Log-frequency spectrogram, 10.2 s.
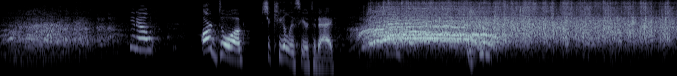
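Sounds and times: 
laughter: 0.0 - 1.9
speech: 3.2 - 5.5
audience clapping: 5.4 - 10.1.

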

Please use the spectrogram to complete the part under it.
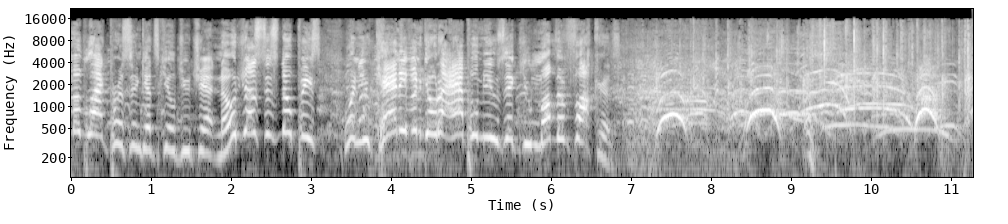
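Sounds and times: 
laughter: 0.0 - 9.6
speech: 0.1 - 8.2
audience applause: 7.2 - 11.2.

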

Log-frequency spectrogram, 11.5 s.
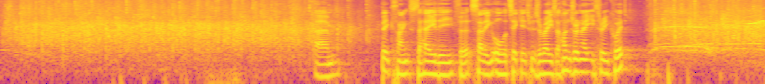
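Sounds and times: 
audience applause: 0.0 - 5.7, 9.7 - 11.4
speech: 4.7 - 9.8.

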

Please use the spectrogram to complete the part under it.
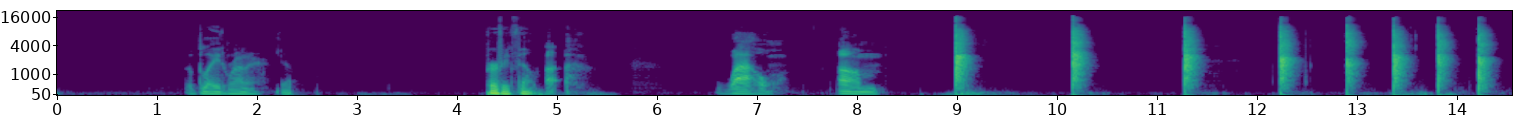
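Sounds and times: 
speech: 1.3 - 2.4, 4.3 - 5.3, 6.6 - 8.3
hand clapping: 9.0 - 9.3, 10.1 - 10.4, 11.2 - 11.6, 12.2 - 14.5.

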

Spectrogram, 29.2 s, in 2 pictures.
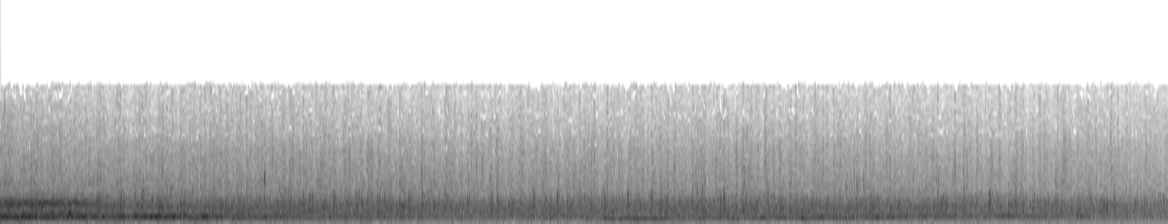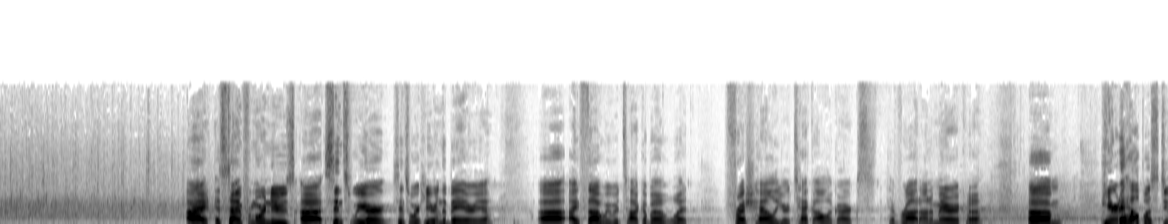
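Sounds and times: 
cheers and whistles: 0.0 - 4.8, 7.1 - 14.0
large audience applause: 0.0 - 17.7
speech: 16.9 - 29.1.

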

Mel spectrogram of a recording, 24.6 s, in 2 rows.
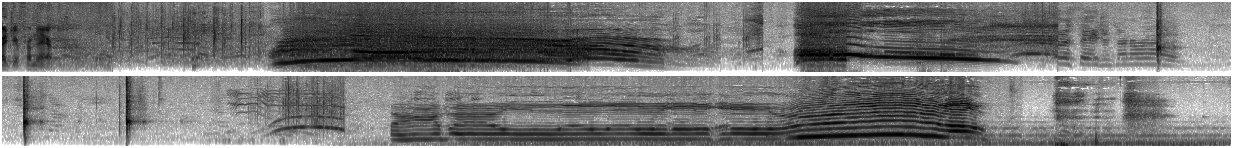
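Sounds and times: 
speech: 0.0 - 0.8, 2.7 - 3.0
person imitating a Sasquatch call: 2.7 - 6.8, 7.9 - 10.6, 16.2 - 24.1
short rising whoop: 2.7 - 6.9, 8.0 - 10.6, 15.0 - 15.8, 17.3 - 24.2.

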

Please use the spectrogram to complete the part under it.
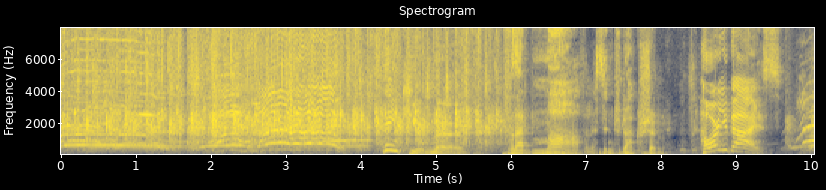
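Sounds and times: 
crowd cheering: 0.0 - 6.2, 9.6 - 10.0
audience applause for a comedian: 0.0 - 6.3
speech: 4.3 - 10.0.

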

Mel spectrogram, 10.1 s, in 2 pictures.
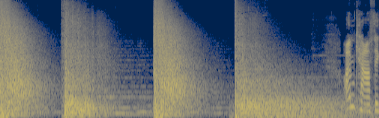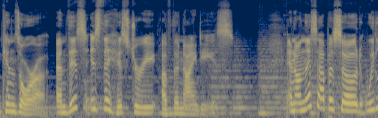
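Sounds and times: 
shotgun blasts: 0.0 - 4.2
speech: 4.6 - 10.1.

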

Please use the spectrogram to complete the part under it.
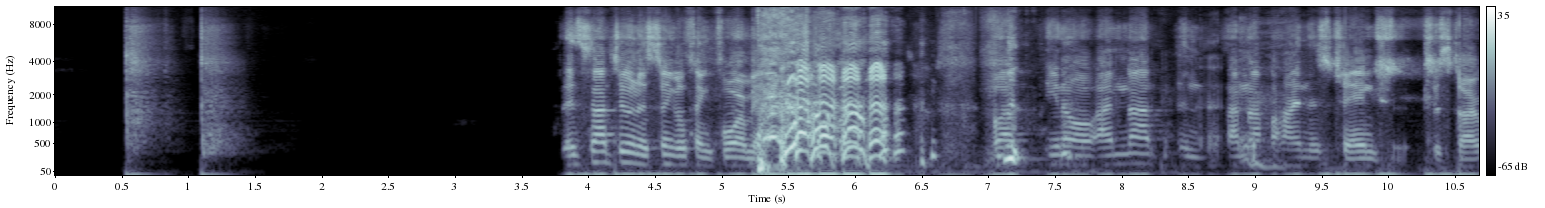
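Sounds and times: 
hand claps: 0.5 - 1.4
speech: 3.8 - 10.6
laughter: 5.2 - 9.4.

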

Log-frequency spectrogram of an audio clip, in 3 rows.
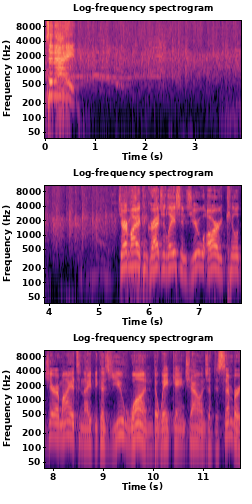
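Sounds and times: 
audience applause: 0.0 - 5.8
speech: 0.1 - 0.8, 5.4 - 11.7.

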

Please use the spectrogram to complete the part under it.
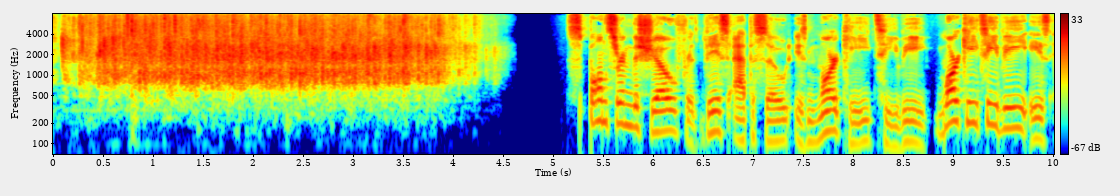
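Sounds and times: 
applause: 0.0 - 4.6
speech: 5.3 - 9.9.

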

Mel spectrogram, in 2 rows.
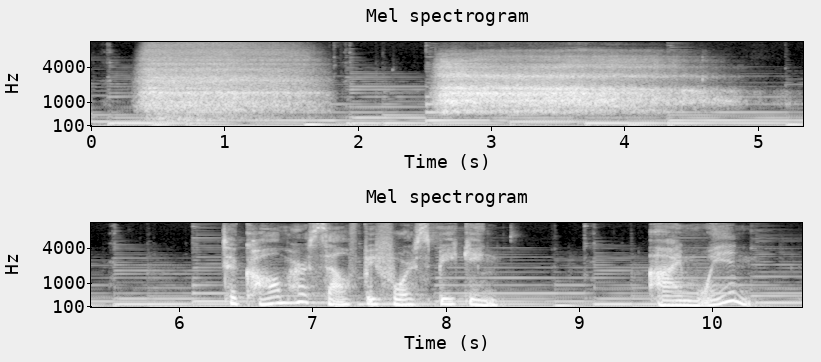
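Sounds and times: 
deep breath in and out: 0.3 - 1.9, 2.5 - 5.2
speech: 6.4 - 8.6, 9.6 - 10.4.

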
